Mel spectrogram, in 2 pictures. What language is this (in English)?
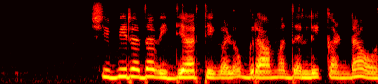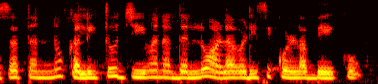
Kannada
